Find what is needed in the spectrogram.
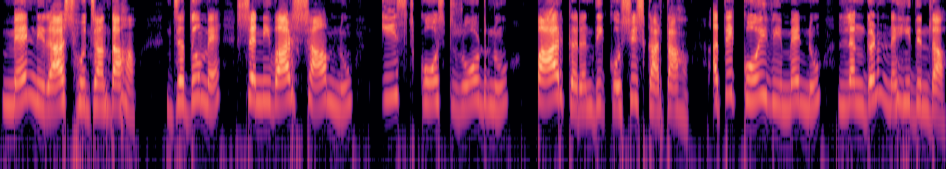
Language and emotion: Punjabi, angry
